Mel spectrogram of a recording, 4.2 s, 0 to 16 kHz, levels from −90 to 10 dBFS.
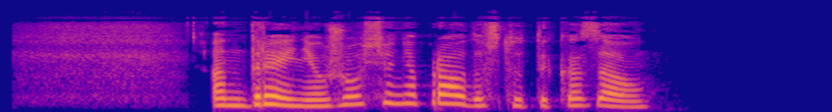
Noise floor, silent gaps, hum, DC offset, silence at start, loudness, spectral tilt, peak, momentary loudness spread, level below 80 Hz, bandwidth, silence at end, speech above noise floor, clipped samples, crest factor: under -90 dBFS; none; none; under 0.1%; 0.25 s; -19 LUFS; -4 dB/octave; -2 dBFS; 22 LU; -72 dBFS; 9.4 kHz; 0.9 s; over 71 dB; under 0.1%; 20 dB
